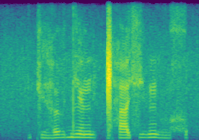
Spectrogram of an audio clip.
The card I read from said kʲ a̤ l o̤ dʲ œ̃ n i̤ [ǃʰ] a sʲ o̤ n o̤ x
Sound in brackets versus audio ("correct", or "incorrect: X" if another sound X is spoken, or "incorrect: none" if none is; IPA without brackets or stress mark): incorrect: ǁʰ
